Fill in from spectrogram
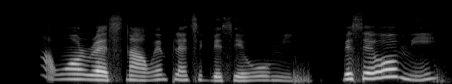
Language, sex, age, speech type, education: Nigerian Pidgin, female, 15-29, spontaneous, tertiary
